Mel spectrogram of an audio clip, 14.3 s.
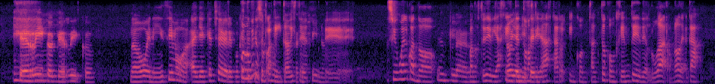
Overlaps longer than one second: present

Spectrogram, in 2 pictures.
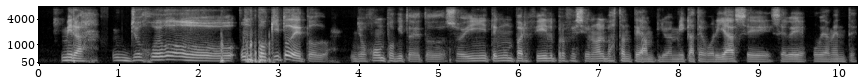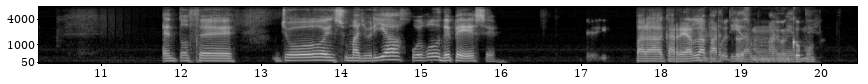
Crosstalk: present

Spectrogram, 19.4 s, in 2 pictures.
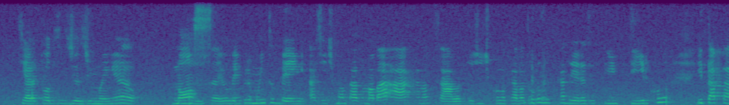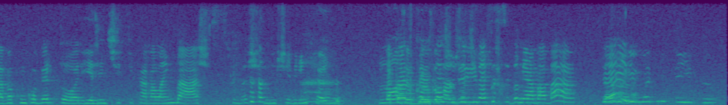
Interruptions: present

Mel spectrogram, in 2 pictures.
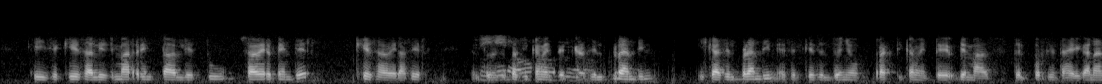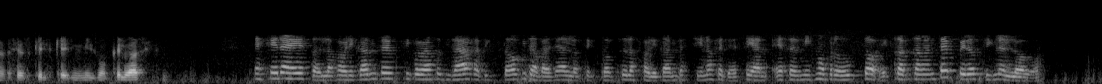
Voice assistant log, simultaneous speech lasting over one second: present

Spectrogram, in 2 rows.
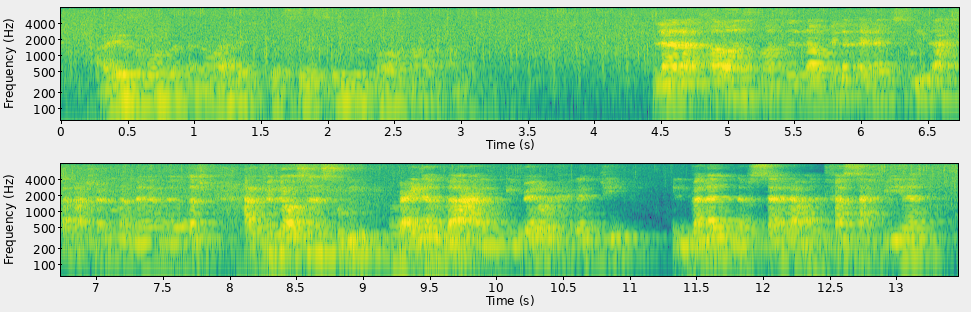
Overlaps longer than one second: none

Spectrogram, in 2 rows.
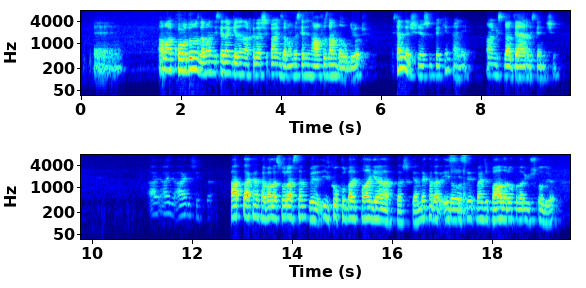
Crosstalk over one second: none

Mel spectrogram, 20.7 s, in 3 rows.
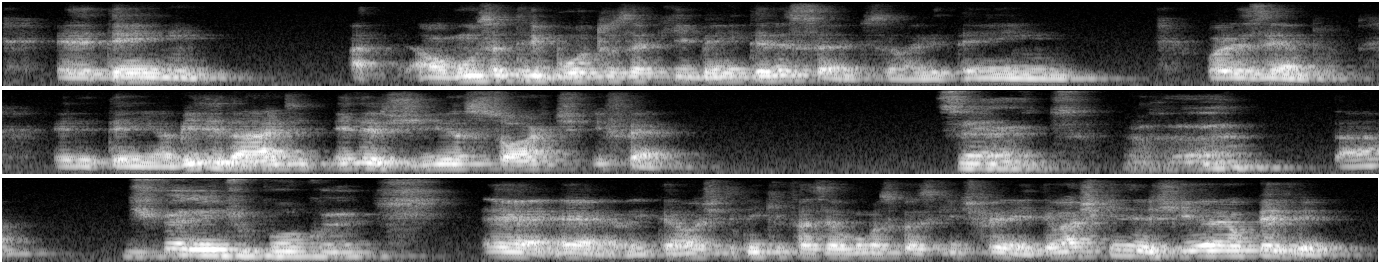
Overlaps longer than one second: none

